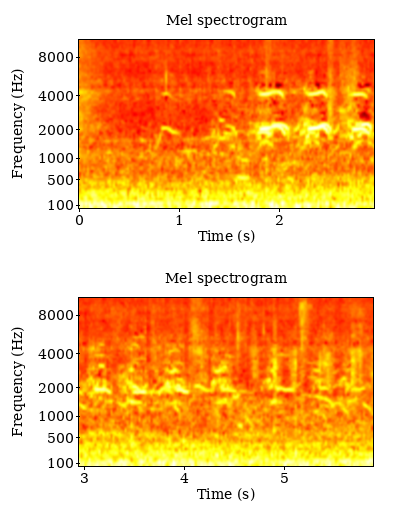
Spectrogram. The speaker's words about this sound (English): Oh, the birds are getting noisier.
